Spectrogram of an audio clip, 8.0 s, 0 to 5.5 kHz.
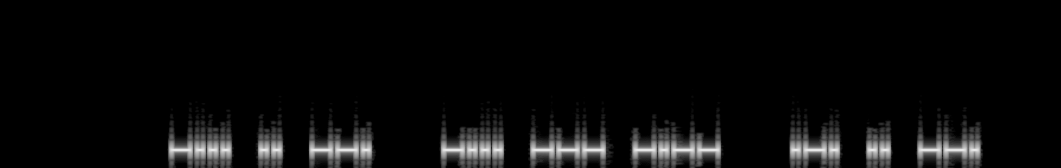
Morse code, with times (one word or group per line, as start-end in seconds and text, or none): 1.3-2.8 BIG
3.3-5.4 BOY
5.9-7.3 RIG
